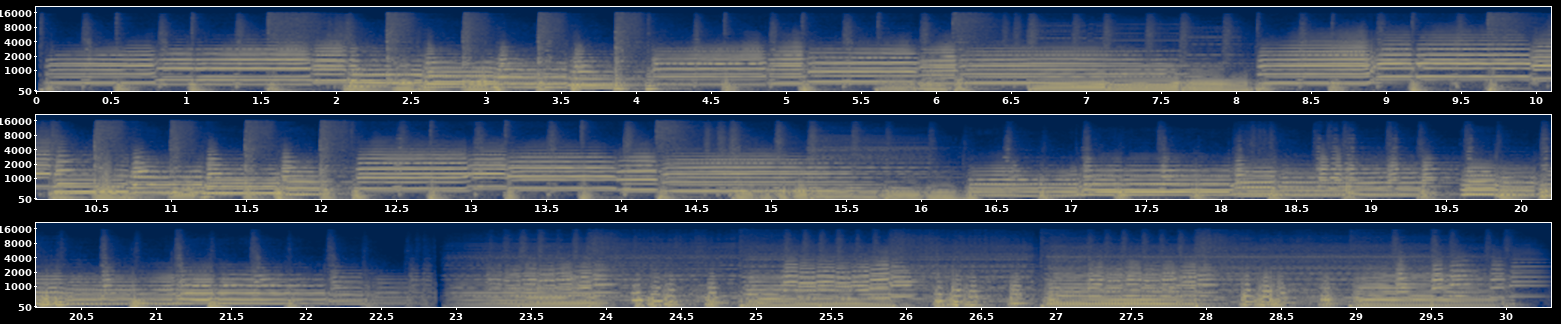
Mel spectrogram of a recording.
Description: Gattung: Polka für kleine Besetzung
Besetzung: Kleine Blasmusik-Besetzung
